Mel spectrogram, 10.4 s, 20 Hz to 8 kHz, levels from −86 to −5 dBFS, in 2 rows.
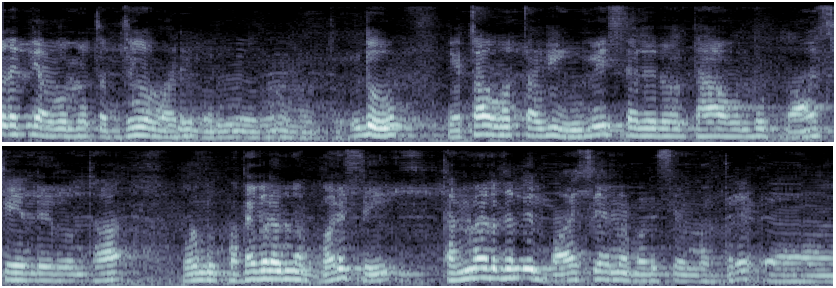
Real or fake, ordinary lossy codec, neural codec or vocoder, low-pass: fake; none; codec, 44.1 kHz, 3.4 kbps, Pupu-Codec; 7.2 kHz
